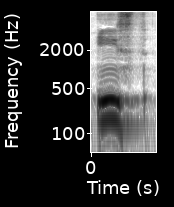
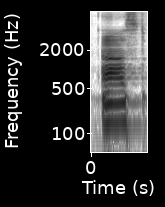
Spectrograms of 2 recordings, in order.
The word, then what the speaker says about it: Isis: very common all right isis is really pronounced it can be pronounced many ways east ast or just but generally it's well known as being i'm just going to do the transliteration ast so her name is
